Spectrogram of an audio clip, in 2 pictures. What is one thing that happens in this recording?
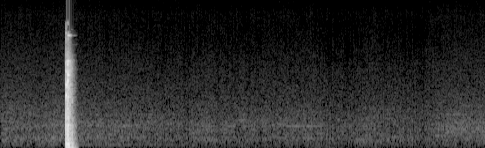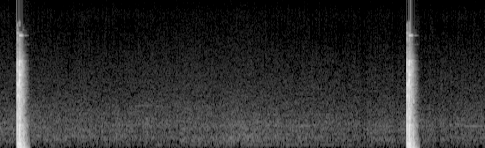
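A short sharp click sounds three times, seconds apart.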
